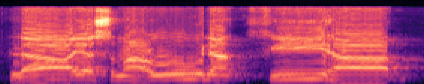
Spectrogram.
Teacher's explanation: لا یسمعون فیہا، فیہا یا مدہ، یا مدہ وہ یا جو ساکن اس سے پہلے زیر ہو، یا مدہ کو ایک الف کے برابر کھینچ کر پڑھیں گے. فیہا الف مدہ، الف مدہ الف ہمیشہ مدہ ہوتا ہے، الف سے پہلے زبر ہوتا ہے، الف مدہ کو ایک الف کے برابر کھینچ کر پڑھیں گے.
